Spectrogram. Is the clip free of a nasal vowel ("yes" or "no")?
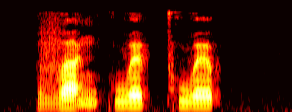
yes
